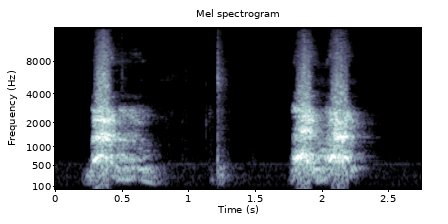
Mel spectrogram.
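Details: Rocco, a ten-week-old Bull Terrier puppy, objecting to the hairdryer with loud, harsh barks: one long bark, a short yip, then a quick double bark.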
